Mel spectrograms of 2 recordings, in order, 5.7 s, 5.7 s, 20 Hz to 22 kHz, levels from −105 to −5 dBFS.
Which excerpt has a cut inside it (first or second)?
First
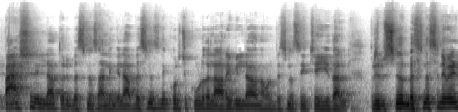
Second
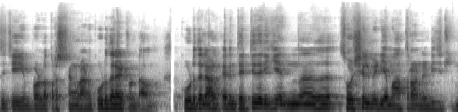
second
